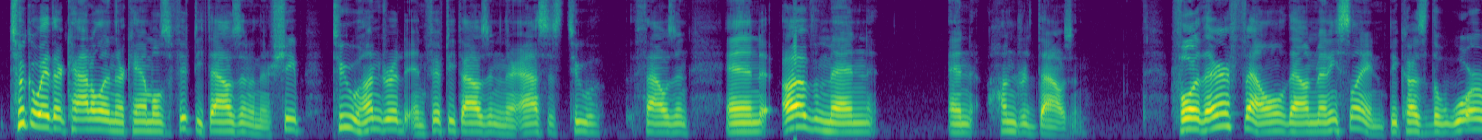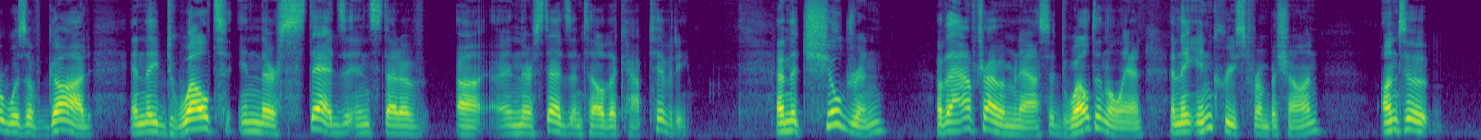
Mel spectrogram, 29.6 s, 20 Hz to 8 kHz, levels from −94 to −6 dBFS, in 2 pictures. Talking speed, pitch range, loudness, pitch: 150 wpm, 125-165 Hz, -21 LUFS, 140 Hz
